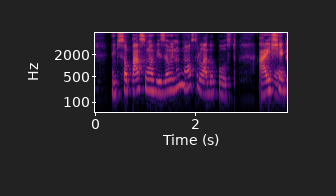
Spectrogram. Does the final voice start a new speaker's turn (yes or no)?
no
